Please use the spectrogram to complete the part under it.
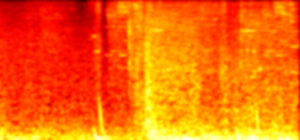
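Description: An explosion bursts and crackles.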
